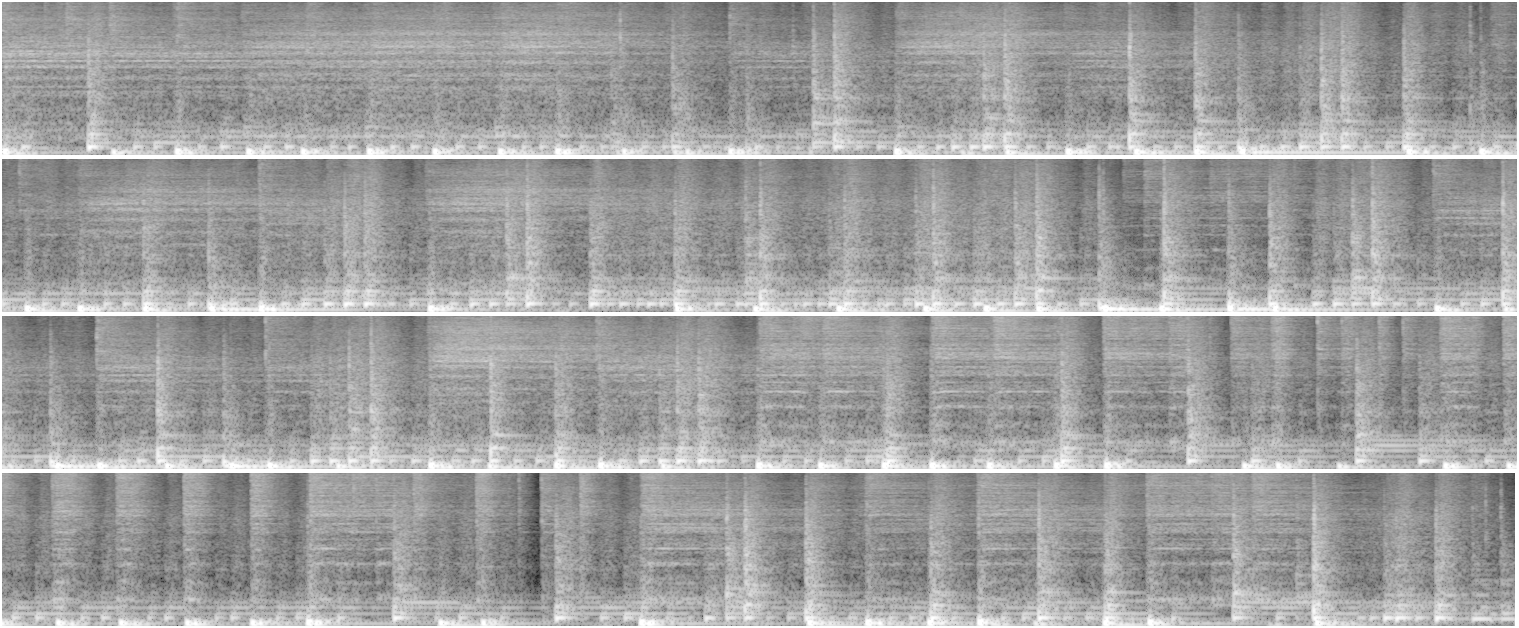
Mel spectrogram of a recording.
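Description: Two drum kits playing a busy groove together, with kick, snare, hi-hat and cymbals in rapid, continuous strokes, over a steady accompanying groove. The playing is layered with three-against-four polyrhythmic figures.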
